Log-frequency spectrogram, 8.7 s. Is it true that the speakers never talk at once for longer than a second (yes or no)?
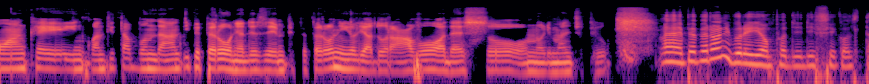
yes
